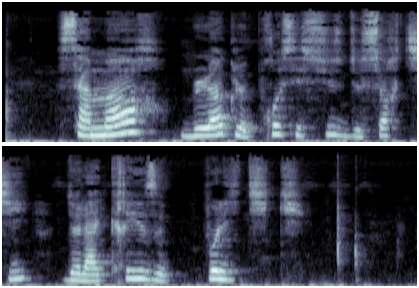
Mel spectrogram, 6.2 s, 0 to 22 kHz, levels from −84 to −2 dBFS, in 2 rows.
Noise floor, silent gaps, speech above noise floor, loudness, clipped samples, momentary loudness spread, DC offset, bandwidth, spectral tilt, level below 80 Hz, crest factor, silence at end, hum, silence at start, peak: -39 dBFS; none; 22 dB; -18 LUFS; under 0.1%; 15 LU; under 0.1%; 16.5 kHz; -3.5 dB/octave; -42 dBFS; 16 dB; 0.35 s; none; 0 s; -2 dBFS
